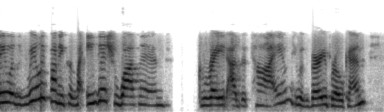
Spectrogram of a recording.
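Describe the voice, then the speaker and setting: In a Colombian accent, a woman speaks at a moderate pace, her high voice full of lively intonation. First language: Spanish. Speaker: digital marketing agency owner. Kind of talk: interview.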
